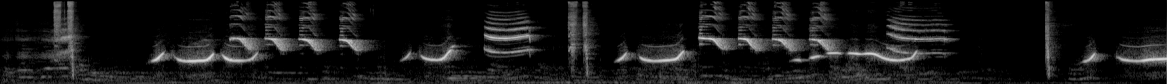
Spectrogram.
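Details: Pet parrot producing bursts of bright whistled phrases: looping, swooping notes with fast stepped trills, repeated in two long sequences separated by short pauses, with faint background noise indoors.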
